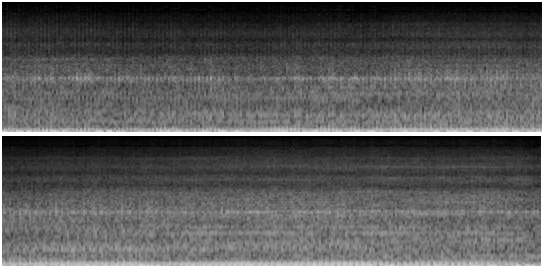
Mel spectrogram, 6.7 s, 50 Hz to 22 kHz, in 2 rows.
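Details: 2023 Kubota RTV-X1100C diesel utility vehicle, 1,499 hours, 3,330 miles; deep, even diesel idle with a steady low drone and no knocks or misses; engine runs smoothly.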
